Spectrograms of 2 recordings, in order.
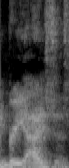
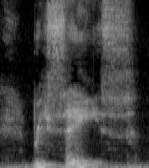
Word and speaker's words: Briseis: how do you pronounce that b-r-e-i-s-i-f that is pronounced I would say Brie Isis but that's not what that that's not how they pronounce it they pronounce it brises brick says that's a Greek goddess which says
